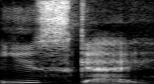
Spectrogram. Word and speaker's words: Yusuke: That you pronounce it Yusuke.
